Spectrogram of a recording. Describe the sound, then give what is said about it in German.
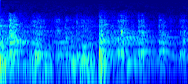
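A noise-making instrument called the Gurgler gives off a steady, moderately loud gurgling rattle with a loose, repeating pulse, like a slow train clattering over rails. No voices. “Der Gurgler. Könnte ein langsamer Zug sein, der über die Schienen rattert.”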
